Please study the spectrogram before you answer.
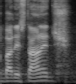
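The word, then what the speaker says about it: Bastianich: Maybe Lydia Bistanage.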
